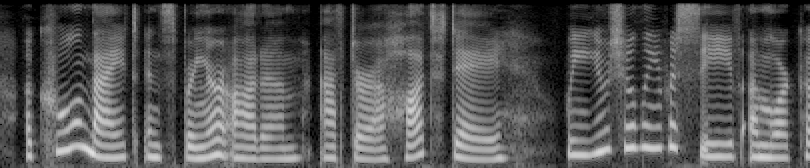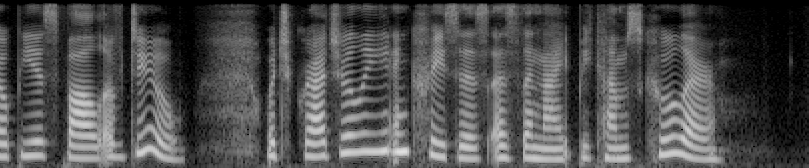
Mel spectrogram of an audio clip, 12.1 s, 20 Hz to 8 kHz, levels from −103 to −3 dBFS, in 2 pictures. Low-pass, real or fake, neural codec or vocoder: 7.2 kHz; fake; autoencoder, 48 kHz, 32 numbers a frame, DAC-VAE, trained on Japanese speech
